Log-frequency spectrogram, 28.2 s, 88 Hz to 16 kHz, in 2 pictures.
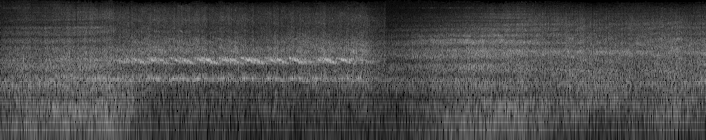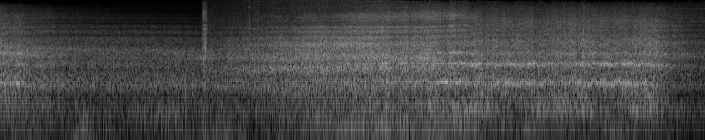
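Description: Electric trains running through a station at speed, in three cut-together passes: a Class 91 InterCity 225, then a Class 313 electric multiple unit, then a Class 365 electric multiple unit. Each is a loud rush of wheels on rail; the first and last carry a steady tonal whine of traction motors. There is an abrupt change about a third of the way in and a click just past halfway.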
